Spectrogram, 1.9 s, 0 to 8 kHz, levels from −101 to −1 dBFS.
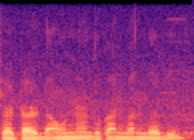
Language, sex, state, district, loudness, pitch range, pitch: Hindi, male, Uttar Pradesh, Lucknow, -14 LUFS, 95-110 Hz, 105 Hz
